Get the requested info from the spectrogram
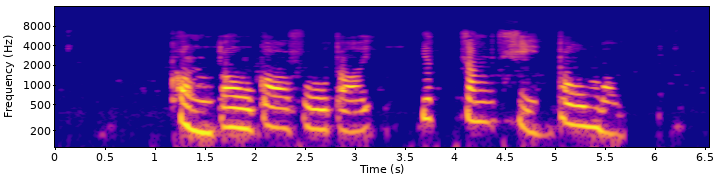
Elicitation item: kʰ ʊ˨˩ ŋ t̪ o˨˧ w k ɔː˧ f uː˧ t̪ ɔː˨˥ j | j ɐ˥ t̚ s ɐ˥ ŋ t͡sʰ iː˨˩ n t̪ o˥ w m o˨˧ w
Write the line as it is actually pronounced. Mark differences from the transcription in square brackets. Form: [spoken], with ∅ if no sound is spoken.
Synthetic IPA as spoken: kʰ ʊ˨˩ ŋ t̪ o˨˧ w k ɔː˧ f uː˧ t̪ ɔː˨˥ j | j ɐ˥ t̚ [t͡s] ɐ˥ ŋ t͡sʰ iː˨˩ n t̪ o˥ w m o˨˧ w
